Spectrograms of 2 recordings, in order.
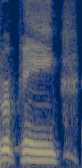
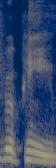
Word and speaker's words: Rapien: but it's James Rapien, man, and it's Rapien, man. I just got to learn how to say Rapien.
